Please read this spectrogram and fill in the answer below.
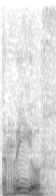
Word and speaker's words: ríos: se encuentra acentuada, como en el caso de ríos, ¿no? Que como dice ahí en la pantalla es ri, y ahí se divide os.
